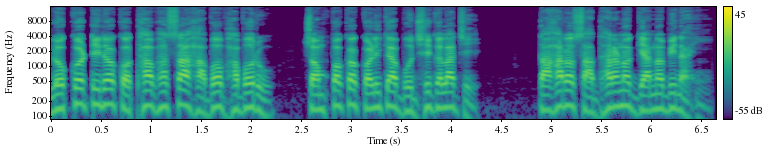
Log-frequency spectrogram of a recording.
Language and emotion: Odia, neutral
